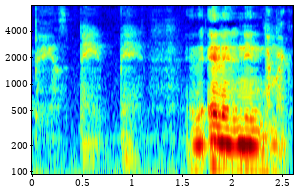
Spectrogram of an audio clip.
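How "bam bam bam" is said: very faint eerie whisper. Retold or imitated. Mass of bikers chanting the name, whispered. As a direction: whisper the name like a passing crowd. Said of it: "they're whispering the name".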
